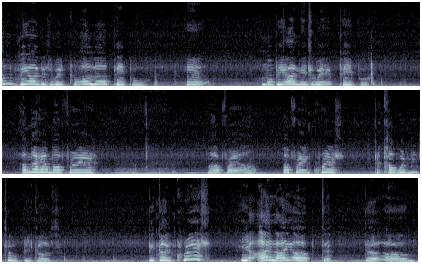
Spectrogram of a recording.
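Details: Adult man with cerebral palsy, whom doctors said would never talk; dysarthria (cerebral palsy).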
